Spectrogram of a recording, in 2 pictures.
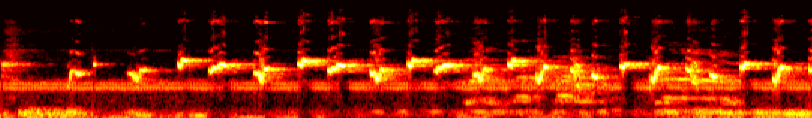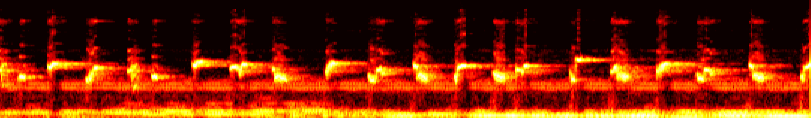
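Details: Sooty-headed bulbul energetic lure song to make other bulbuls sing: continuous series of short slurred whistles, about three per second, while a low rumbling noise gradually swells beneath, plus a steady hum.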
